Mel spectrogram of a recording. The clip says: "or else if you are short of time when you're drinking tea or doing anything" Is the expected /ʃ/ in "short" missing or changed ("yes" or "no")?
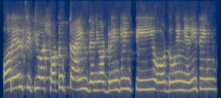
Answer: no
